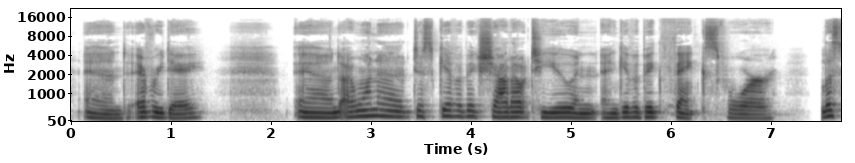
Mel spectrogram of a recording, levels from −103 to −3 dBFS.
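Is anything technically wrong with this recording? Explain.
No, there's nothing technically wrong with this speech recording that can be heard.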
